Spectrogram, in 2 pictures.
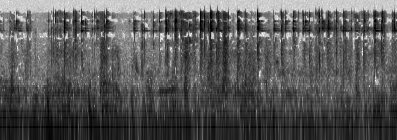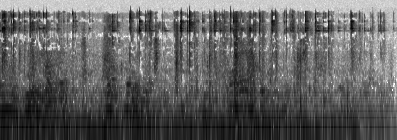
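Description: A dog nosing and pushing a blanket over a baby: soft, irregular rustling and clicking of fabric with light jingling, in short flurries.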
